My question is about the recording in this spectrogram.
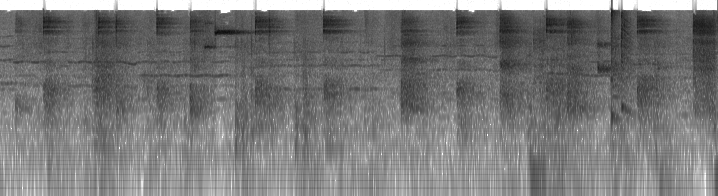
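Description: Table tennis rally: the ball clicking off the rackets and bouncing on the table in a quick, even run of sharp taps, two or three a second.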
